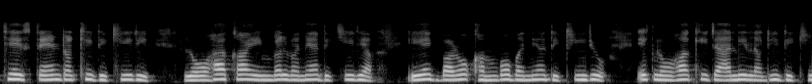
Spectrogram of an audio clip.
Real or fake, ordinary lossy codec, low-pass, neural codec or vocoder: fake; none; 7.2 kHz; codec, 16 kHz, 1 kbps, FunCodec, trained on LibriTTS, 50 frames a second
